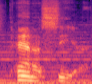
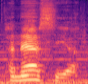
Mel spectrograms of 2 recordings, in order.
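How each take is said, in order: First: The stress is not on the second syllable. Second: The stress is on the second syllable. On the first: The speaker calls it right. "It's panacea" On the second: The speaker calls it wrong. "put the accent of certain words on the second syllable"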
